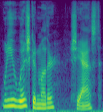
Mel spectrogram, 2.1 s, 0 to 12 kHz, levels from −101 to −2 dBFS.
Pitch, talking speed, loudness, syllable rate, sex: 145 Hz, 235 wpm, -16 LUFS, 5.8 syllables/s, male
